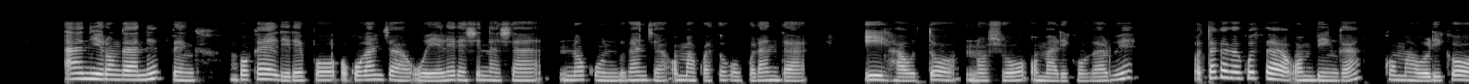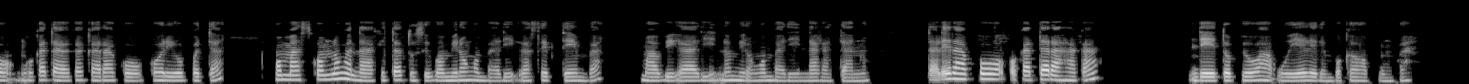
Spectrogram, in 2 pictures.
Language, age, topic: Oshiwambo, 25-35, finance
